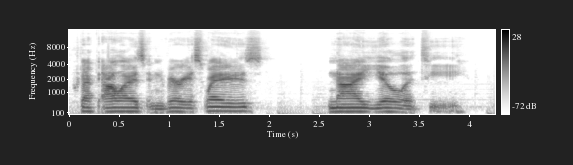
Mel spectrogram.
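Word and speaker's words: Nihility: Niility. Niility. Yeah, that's that sounds right because it's nihilism. So, niility. I just was having a hard time putting the syllables together.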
